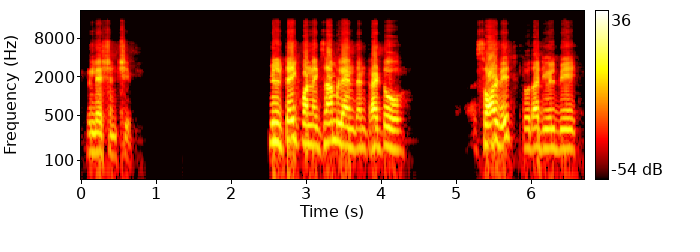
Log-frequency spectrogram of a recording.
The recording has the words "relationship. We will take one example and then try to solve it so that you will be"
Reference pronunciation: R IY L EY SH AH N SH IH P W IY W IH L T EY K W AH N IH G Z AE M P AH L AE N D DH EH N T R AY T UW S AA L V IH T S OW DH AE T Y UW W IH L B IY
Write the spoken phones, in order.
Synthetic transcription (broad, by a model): R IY L EY SH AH N SH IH P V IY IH L T EY K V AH N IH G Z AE M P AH L AE N D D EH N T R AY T UW S AA L V IH T S OW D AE T Y UW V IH L B IY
